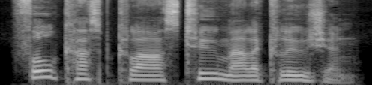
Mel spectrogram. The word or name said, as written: full cusp Class II malocclusion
